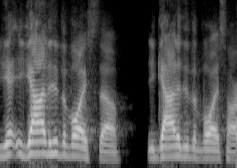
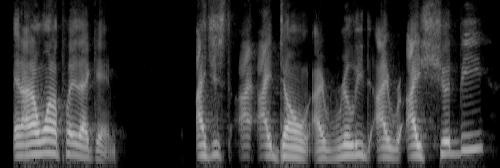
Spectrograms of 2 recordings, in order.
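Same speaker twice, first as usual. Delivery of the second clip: usual speaking voice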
